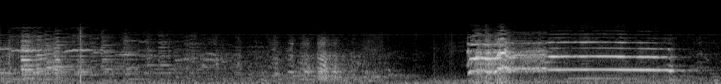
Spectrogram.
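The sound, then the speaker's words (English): Soft, busy clucking and rustling give way to one loud cockerel crow, a drawn-out call lasting about two seconds before cutting off. “We included that recording of a cockerel for people who like that sort of thing.”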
